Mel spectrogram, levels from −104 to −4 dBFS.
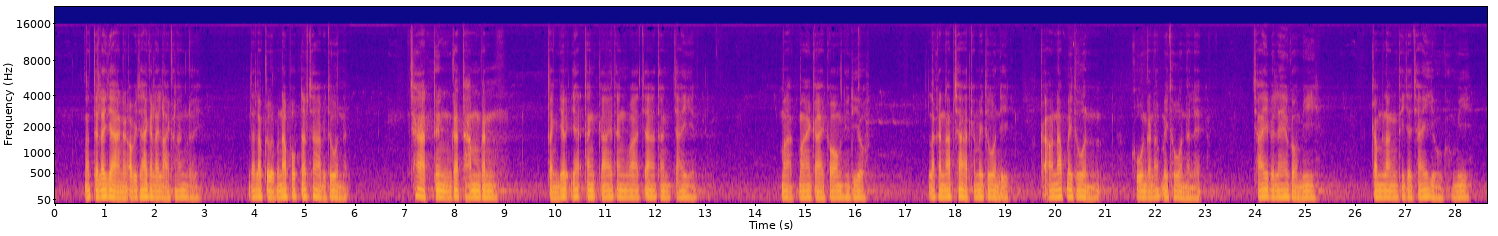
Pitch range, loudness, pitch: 85-95 Hz, -27 LUFS, 90 Hz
